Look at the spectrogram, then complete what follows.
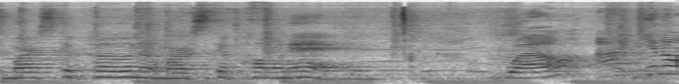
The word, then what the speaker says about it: mascarpone: about um pronunciation because I've always heard marscapone last mascarpone she's pronounced the way you have and then I heard you earlier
